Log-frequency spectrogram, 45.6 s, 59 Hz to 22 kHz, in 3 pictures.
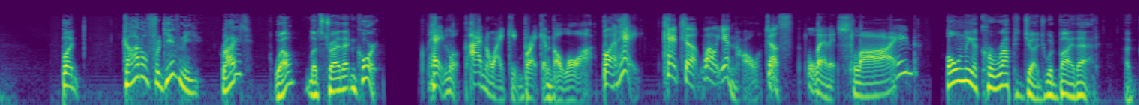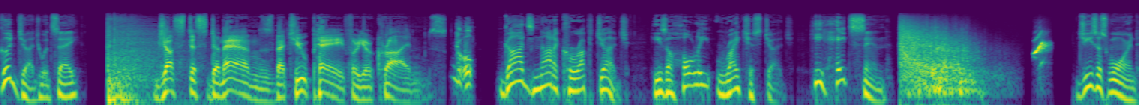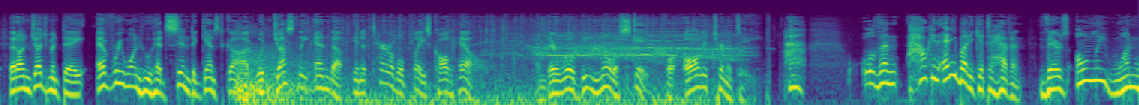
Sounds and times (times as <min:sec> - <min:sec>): Speech: 0:00.8 - 0:16.3, 0:17.3 - 0:27.1, 0:29.6 - 0:36.8, 0:37.6 - 0:41.0, 0:41.8 - 0:45.5.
